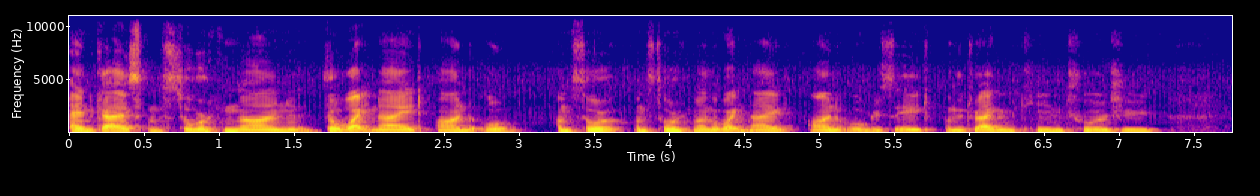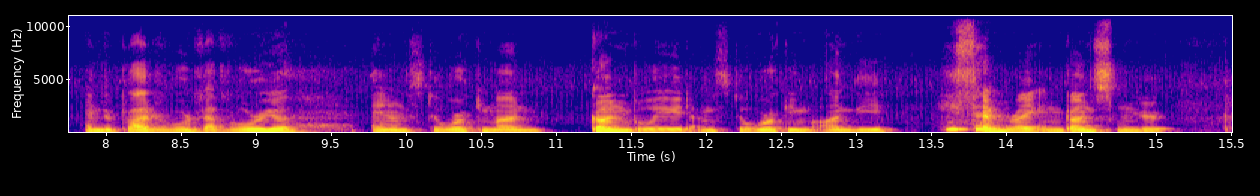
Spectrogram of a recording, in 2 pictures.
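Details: Stuttering in a male streamer who says he has a speech impediment that makes him stutter and trip over his words.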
